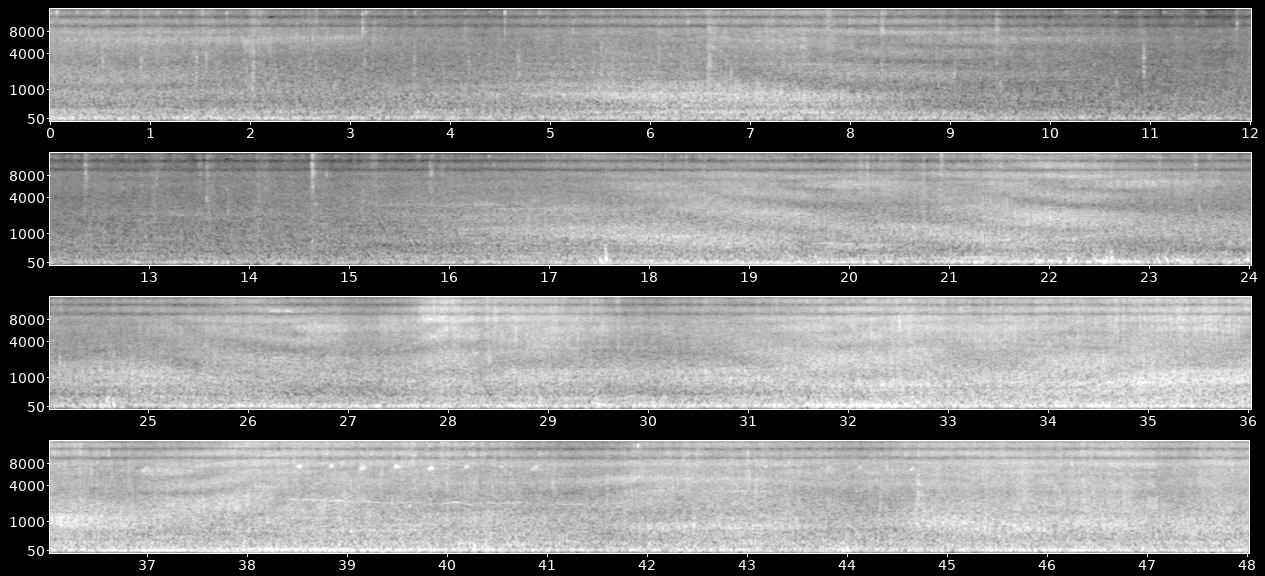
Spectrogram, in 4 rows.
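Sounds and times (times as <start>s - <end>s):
distant traffic: 0.0s - 48.0s
wind buffeting microphone: 16.8s - 48.0s.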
